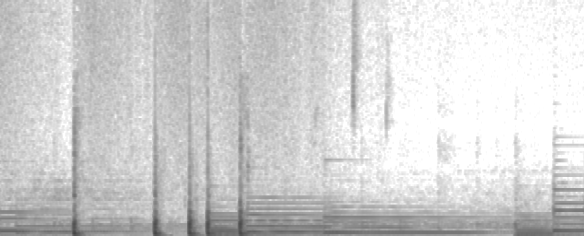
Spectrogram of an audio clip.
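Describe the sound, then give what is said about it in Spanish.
Five sharp knocks land in a quick, uneven burst, two close together in the middle, over a steady low droning tone that carries on after the knocking stops. No one speaks. “El toquido me heló la sangre.”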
